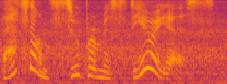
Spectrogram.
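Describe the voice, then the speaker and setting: A woman's voice: high-pitched, huge pitch swings, slow, noisy background, exaggerated voice. A woman voicing a small, cheerful, chatty fairy companion with a childlike manner in a video game. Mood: curious, chirpy. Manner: refers to self in third person, exclamatory.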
